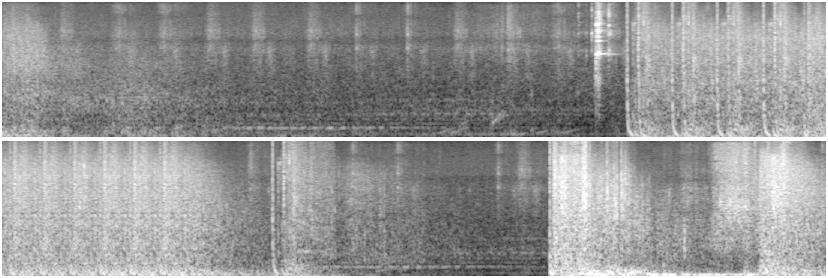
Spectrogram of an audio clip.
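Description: Video game grenade explosions in Fate of the Zone: a quiet stretch with faint crackling gives way to sudden loud bursts, long rumbling blasts and a final heavy boom near the end.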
